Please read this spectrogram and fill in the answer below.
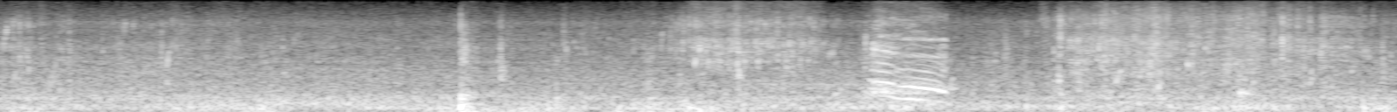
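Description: Water lapping and splashing around kayaks on open water, with a sharp knock about two seconds in and a brief wavering cry about four and a half seconds in.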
